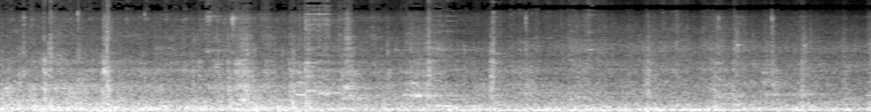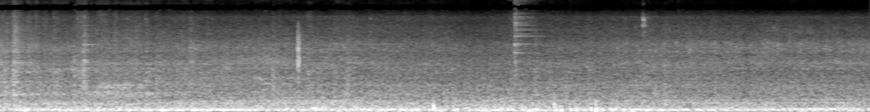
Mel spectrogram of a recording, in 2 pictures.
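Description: Freight boxcars rolling slowly along the track: a steady low rumble with clicks and clanks from the wheels and rail joints. The clanks thin out as the cars move off.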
